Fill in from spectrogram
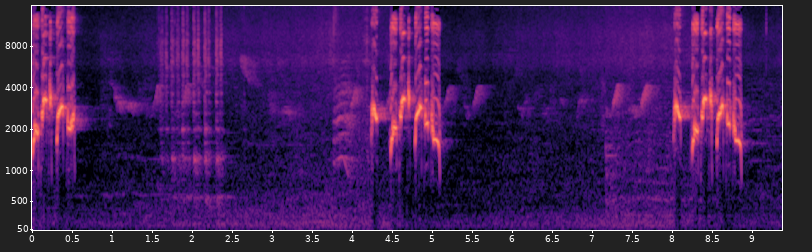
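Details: Red-whiskered bulbul singing in a duel style, used to train and provoke another bird to sing. Loud rapid bubbly whistled phrases come in three bursts about four seconds apart, with quieter chattering notes between them.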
